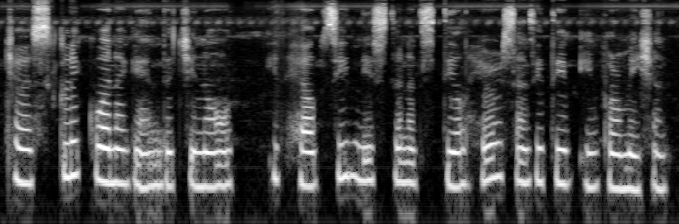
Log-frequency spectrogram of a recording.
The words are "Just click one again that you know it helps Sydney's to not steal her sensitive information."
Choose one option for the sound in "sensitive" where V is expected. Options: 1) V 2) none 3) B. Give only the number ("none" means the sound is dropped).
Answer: 1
